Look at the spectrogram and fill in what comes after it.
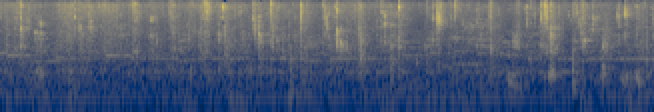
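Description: Wet chewing and lip-smacking of people gnawing roast lamb off the bone, many short clicks, over soft background music.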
